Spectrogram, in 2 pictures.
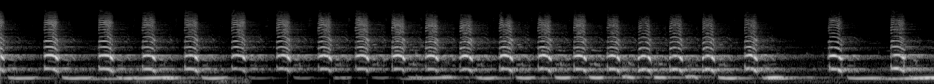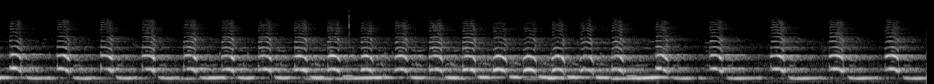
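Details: Siamang gibbons held at Fota Wildlife Park, calling loudly to advertise their presence; fast, dense runs of repeated hoots and barks over a sustained tonal drone, with a brief pause near the middle before the series resumes.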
